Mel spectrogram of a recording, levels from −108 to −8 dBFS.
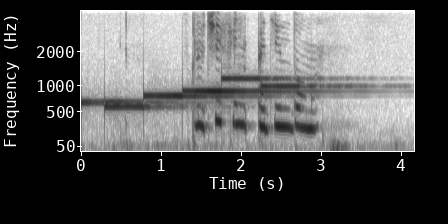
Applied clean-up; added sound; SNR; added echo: none; Alarm; -2 dB; none.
